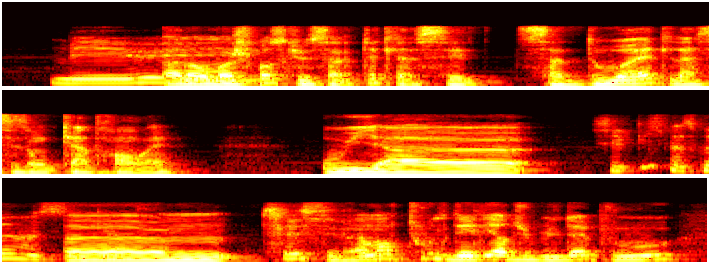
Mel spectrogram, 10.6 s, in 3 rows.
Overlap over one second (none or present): none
